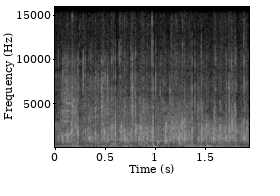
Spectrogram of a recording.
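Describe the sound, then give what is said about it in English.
An audience applauds with dense, steady clapping that stays fairly loud and continuous throughout, with no clear pauses. “You're going to applaud for everything these two say.”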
